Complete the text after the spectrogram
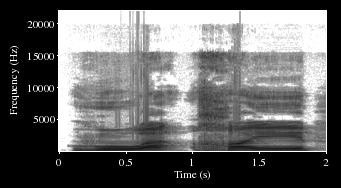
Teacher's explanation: ہوا خیر، ہوا خیر، خا کو یا کے ساتھ ملانا ہے، را کے اوپر دو پیش تنوین ہے تو یہاں پر جب وقف کریں گے تو را کو سائلنٹ کریں گے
